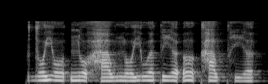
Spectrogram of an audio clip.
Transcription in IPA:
d o˧˥ j oː˧ t̚ ɲ o˥˨ h a˧˥ w n o˧˥ j u˧ ə̯ t̪ i˧ ə̯ ʔ ɤː˥˨ kʰ a˧˥ w t̪ʰ i˩ ə̯

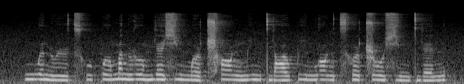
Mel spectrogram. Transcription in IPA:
m w ə˥˩ n ɻ ɻ̩˨˩ t͡sʰ u˧˥ p ɤ˧˥ m a˧ n ɻ ɤ˥˧ m j ɛ˥˧ ɕ i˥˩ m ɤ˨˩ ʈ͡ʂʰ ɑ˥˧ ŋ m i˥˩ ŋ t̪ j ɑ˧˥ ʊ̯ p i˥˧ n̪ w ɑ˥˧ ŋ t͡sʰ ɤ˥˧ ʈ͡ʂ o˥˩ ʊ̯ ɕ i˨˩ n t̪ j ɛ˧˥ n

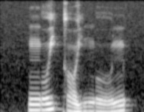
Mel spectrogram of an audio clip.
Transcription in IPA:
ŋ o˧˥ j k ɔ˨˩˨ j ŋ o˨˩˦ n

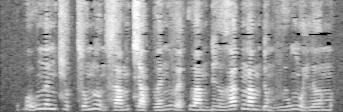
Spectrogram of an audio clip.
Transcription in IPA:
ɓ o̰˧˥ w n ə˧ n t͡ɕ u˨˩ t̚ s o˨˦ m l ṵ˧˨ n s a˨˦ m t͡ɕ a˨˩ k̚ v ɛ˨˦ n v ɛ̰˧˥ k w a˧ m ɗ i˨˩ ə̯ ɣ a˦˥ t̚ ŋ a˧ m ɗ ə˧˩ m v ɨ˨˦ w ŋ o̰˧˨ j l ə˧ m

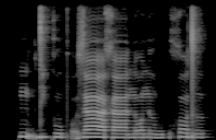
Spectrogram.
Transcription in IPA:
n ṵ d i k o pʼ ɔ̰ z aː x aː n ɔ n ɤ w | x ɔ d ɤ

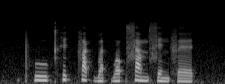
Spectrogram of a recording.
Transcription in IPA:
pʰ uː˧ kʰ e˦˥ k̚ f a˨˩ k̚ b a˨˩ t̚ w ɔ˥˩ ʔ s a˧ m s e˨˩ n f ɛː˨˩ t̚

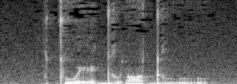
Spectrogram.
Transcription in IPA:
t w ḛ d ṵ ɾ ɔ d ṵ

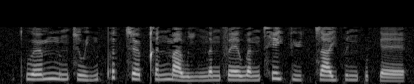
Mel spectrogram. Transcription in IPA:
kʷʰ œː˨˥ m n̪ ʊ˨˥ ŋ t͡s uː˨˩ j n̪ ʊ˥ k̚ pʰ ɐ˥ k̚ s œː˨˥ p̚ kʰ ɐ˨˥ n m aː˨˩ w iː˨˩ ŋ n̪ ɐ˨ ŋ f ɛː˨ w ɐ˨˥ ŋ t͡sʰ e˥ j k yː˨˥ t̚ t͡s aː˧ j p ɪ˧ ŋ p ʊ˨ k̚ ɛː˨˩

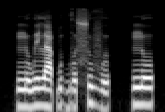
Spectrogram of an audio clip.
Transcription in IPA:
n ʊ˨ w ɪ˦ l a˨ ɓ ʊ˨ ɡ o˨ s u˦ v ʊ˨ | n o˦

